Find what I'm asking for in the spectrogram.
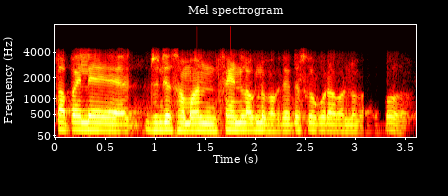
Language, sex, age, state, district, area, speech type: Nepali, male, 18-30, West Bengal, Jalpaiguri, rural, conversation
